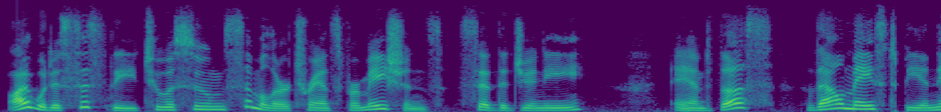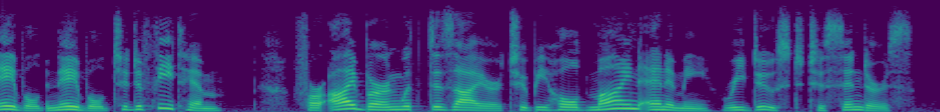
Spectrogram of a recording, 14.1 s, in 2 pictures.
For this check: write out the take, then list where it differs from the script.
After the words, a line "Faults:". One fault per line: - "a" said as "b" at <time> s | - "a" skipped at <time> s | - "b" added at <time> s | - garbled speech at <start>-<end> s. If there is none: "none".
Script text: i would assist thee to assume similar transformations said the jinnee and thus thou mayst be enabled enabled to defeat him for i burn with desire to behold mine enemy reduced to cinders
i would assist thee to assume similar transformations said the jinnee and thus thou mayst be enabled enabled to defeat him for i burn with desire to behold mine enemy reduced to cinders
Faults:
none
